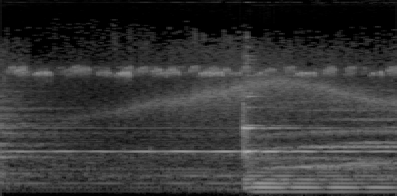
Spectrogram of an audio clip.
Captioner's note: wind howling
